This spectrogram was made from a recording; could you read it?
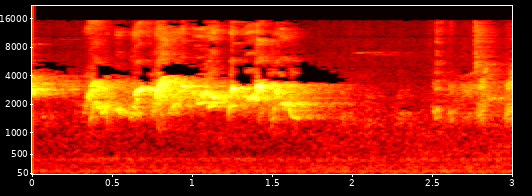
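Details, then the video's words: Red-whiskered bulbul singing one sustained burst of rich chattering, warbling notes lasting about a second and a half, then a pause and a short softer phrase. "Tiep khach"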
